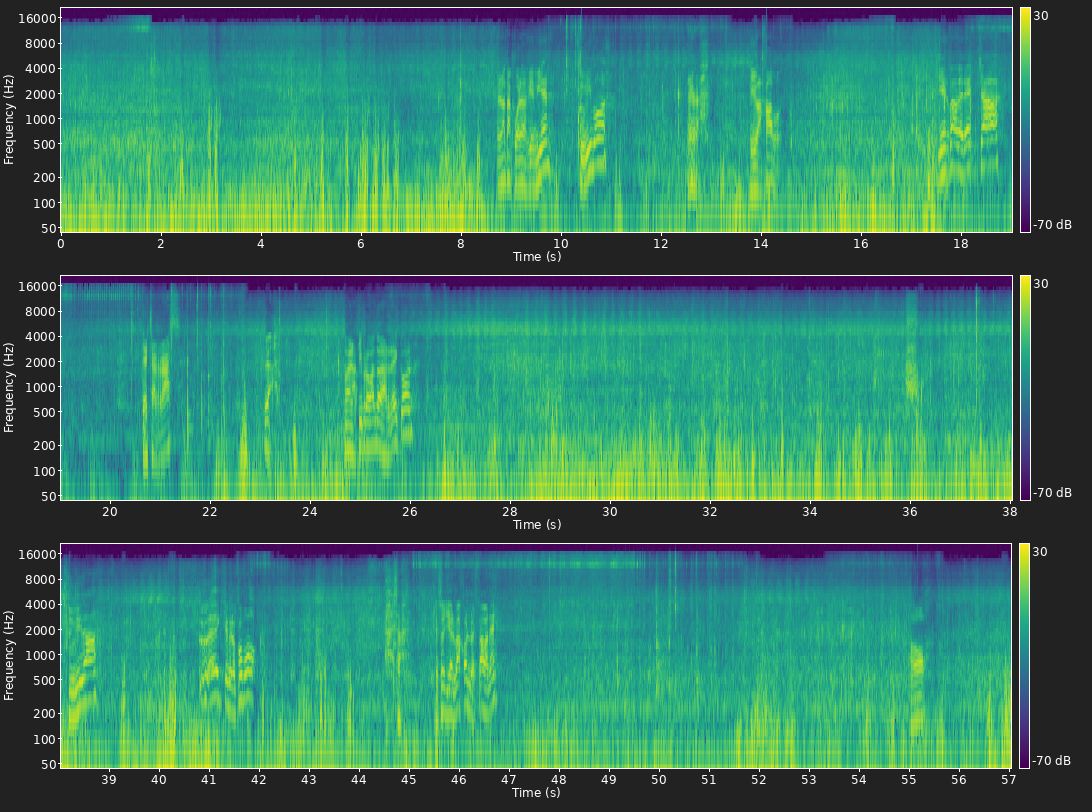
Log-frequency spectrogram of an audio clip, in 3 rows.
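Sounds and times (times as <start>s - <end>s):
bike knocks and rattles: 0.0s - 24.7s, 25.4s - 57.0s
tyres rolling on dirt trail: 0.0s - 57.0s
wind rushing over microphone: 0.0s - 57.0s.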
